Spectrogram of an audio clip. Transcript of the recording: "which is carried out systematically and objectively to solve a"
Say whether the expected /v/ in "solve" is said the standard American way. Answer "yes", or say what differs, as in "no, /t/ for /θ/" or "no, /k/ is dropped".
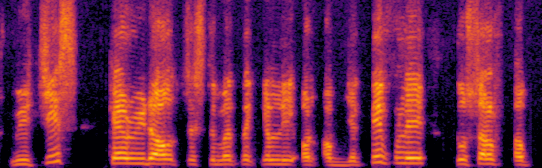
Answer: no, /f/ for /v/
